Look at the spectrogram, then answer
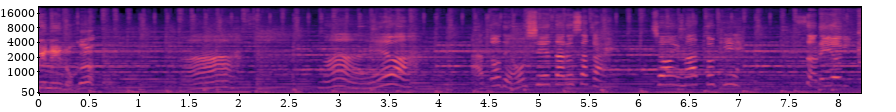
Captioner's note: sigh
